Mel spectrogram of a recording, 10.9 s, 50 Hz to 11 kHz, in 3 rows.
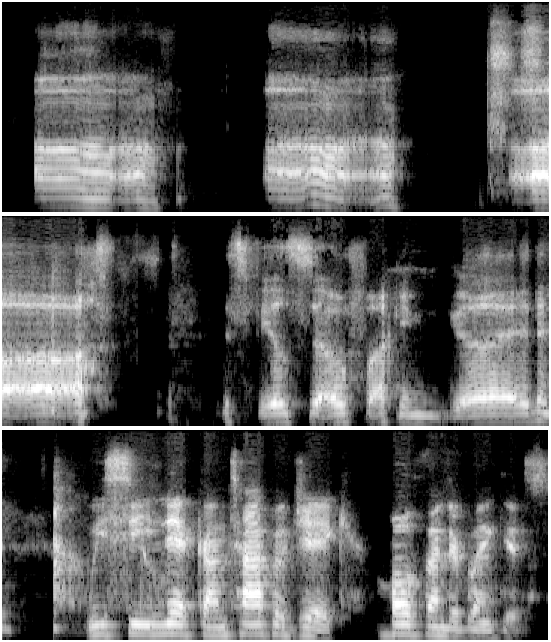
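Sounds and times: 
man groaning in a bedroom at night: 0:01.8 - 0:02.8, 0:03.4 - 0:04.4
speech: 0:05.2 - 0:10.9.

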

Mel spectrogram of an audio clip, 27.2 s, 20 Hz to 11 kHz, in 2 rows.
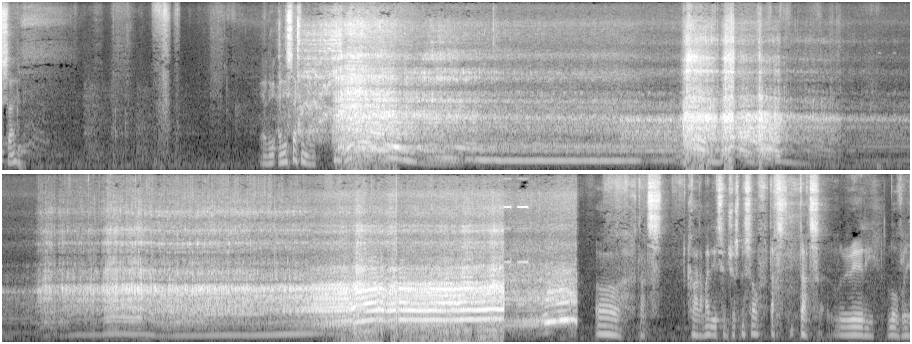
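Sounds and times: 
speech: 0:00.0 - 0:00.5, 0:03.9 - 0:06.9, 0:24.3 - 0:27.2
Ferrari F12 engine revving hard: 0:04.4 - 0:22.3.

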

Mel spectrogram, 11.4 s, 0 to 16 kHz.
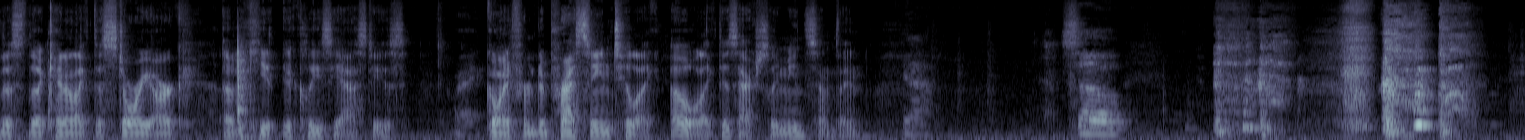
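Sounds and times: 
speech: 0:00.0 - 0:07.0, 0:08.0 - 0:08.5, 0:09.1 - 0:09.7, 0:10.4 - 0:11.0
person coughing: 0:09.1 - 0:11.2.

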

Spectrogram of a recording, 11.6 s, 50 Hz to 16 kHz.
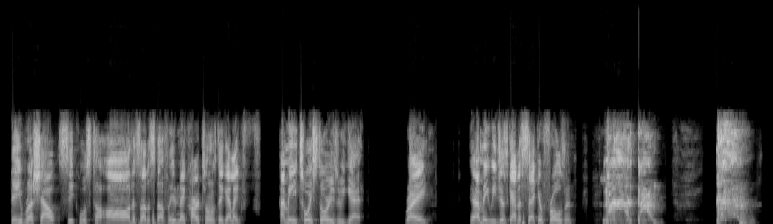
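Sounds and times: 
speech: 0:00.2 - 0:05.5, 0:06.1 - 0:10.0, 0:10.8 - 0:11.4
person coughing: 0:09.0 - 0:10.0, 0:10.8 - 0:11.4
throat clearing: 0:09.0 - 0:10.0, 0:10.8 - 0:11.4.

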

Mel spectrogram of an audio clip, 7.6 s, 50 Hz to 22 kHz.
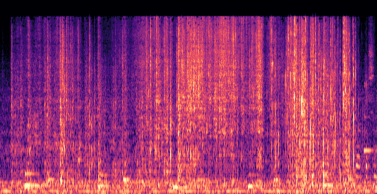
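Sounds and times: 
newspaper being crumpled to wrap waste: 0:00.3 - 0:07.4.

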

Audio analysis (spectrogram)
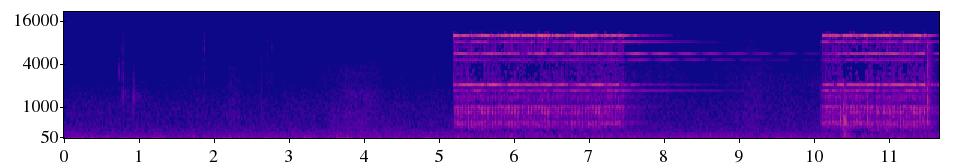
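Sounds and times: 
smartphone with a cracked screen ringing: 0:05.2 - 0:11.6.

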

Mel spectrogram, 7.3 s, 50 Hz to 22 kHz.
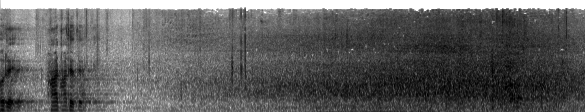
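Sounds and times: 
speech: 0:00.0 - 0:01.2
trucks whooshing past on a road: 0:01.6 - 0:07.3.

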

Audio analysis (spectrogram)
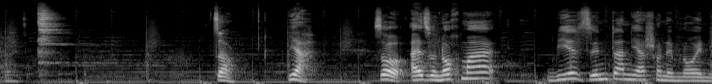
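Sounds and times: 
two glasses clinking in a toast: 0:00.2 - 0:01.0
speech: 0:02.2 - 0:03.2, 0:03.8 - 0:07.1.

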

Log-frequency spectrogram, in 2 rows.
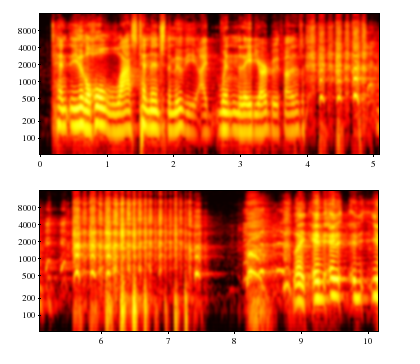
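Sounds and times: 
speech: 0:00.2 - 0:05.3, 0:08.3 - 0:10.1
man imitating panting effort breaths: 0:04.0 - 0:07.6
laughter: 0:04.5 - 0:07.5, 0:08.2 - 0:09.2.

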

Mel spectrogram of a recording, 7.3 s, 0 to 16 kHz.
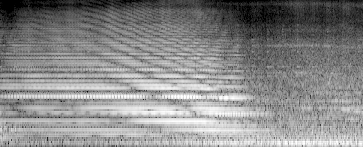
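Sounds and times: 
long loud train horn at a station platform: 0:00.0 - 0:05.6
train rumbling and clattering as it pulls away from a station: 0:00.0 - 0:07.2.

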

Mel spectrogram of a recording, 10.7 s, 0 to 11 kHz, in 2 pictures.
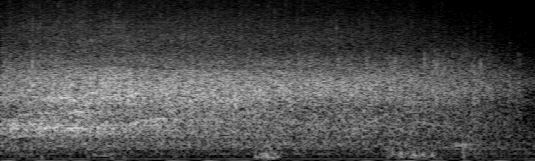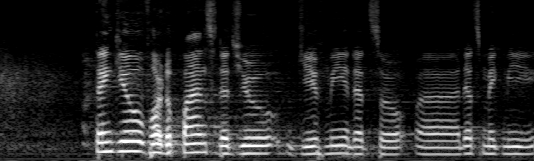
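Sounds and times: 
crowd applauding: 0:00.0 - 0:05.8
speech: 0:06.3 - 0:10.6.

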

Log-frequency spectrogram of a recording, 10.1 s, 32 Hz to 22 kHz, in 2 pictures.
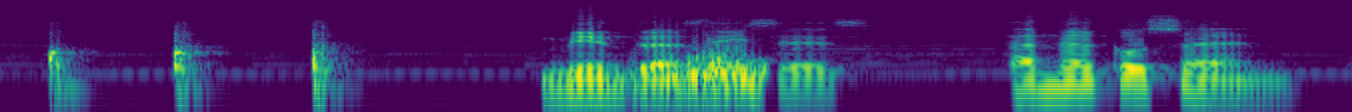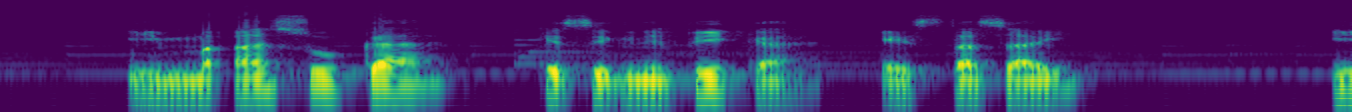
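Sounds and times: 
firm knocks on a door: 0:00.2 - 0:01.4
speech: 0:02.0 - 0:04.9, 0:05.5 - 0:09.2.

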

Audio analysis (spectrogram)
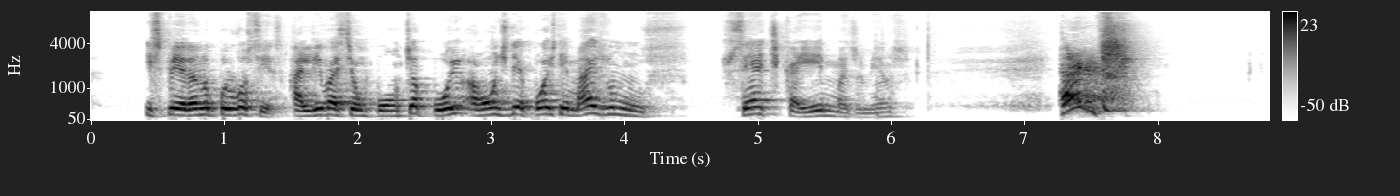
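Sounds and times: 
speech: 0:00.4 - 0:06.2, 0:07.2 - 0:07.8
person sneezing: 0:07.0 - 0:08.1.

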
